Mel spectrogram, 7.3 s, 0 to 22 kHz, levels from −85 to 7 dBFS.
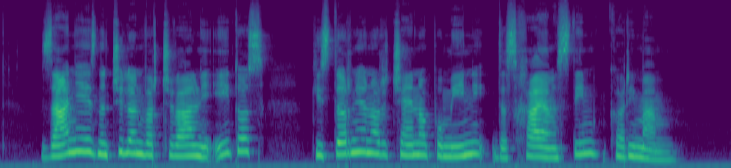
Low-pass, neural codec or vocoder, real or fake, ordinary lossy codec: none; none; real; none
